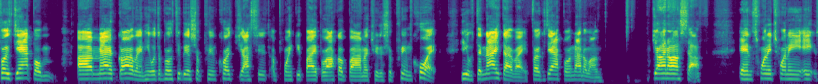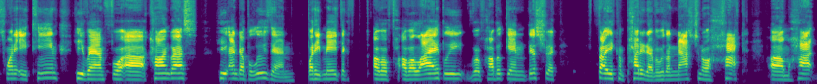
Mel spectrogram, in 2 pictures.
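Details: Male speaker who self-reports a deaf accent and difficulty pronouncing certain words; deaf speech (deaf accent).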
